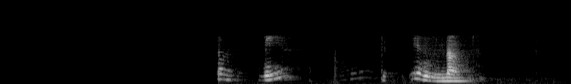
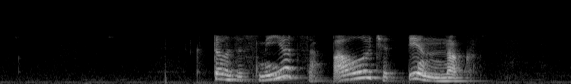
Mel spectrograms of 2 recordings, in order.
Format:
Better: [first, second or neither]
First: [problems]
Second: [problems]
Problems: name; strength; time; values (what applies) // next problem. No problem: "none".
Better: second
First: noise reduction (neural mask model DeepFilterNet 3)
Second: none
